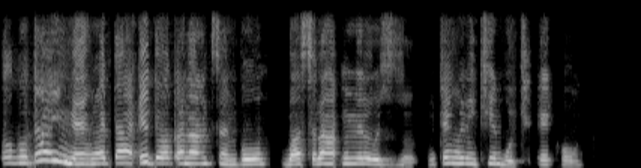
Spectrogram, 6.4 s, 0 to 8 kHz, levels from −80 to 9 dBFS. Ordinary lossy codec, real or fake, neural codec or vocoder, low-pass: none; fake; codec, 16 kHz in and 24 kHz out, 0.6 kbps, FireRedTTS-2 codec; 7.2 kHz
